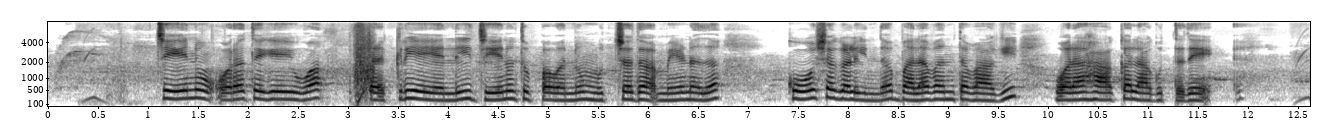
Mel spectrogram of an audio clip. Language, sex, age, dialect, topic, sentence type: Kannada, female, 25-30, Mysore Kannada, agriculture, statement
